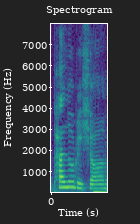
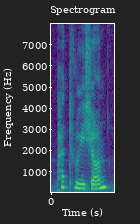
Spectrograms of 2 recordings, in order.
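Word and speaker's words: parturition: 자, 분만은 이렇게 파투리션이라고 해서 뭐 파투리션 또는 뭐 팔루리션 뭐 이런 식으로 이제 발음을 하게 되고요.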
